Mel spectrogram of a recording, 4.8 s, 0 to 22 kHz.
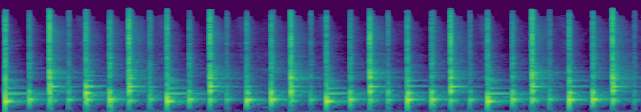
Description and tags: a loop of bongoes playing a cumbia beat at 99 bpm. Some leakage. Unprocessed. Mono file. Recorded in a large living room at 16 bits with AKG C214.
